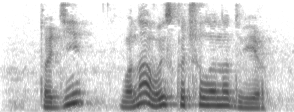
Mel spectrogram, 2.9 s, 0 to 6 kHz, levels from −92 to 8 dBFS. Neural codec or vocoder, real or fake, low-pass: none; real; 5.4 kHz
